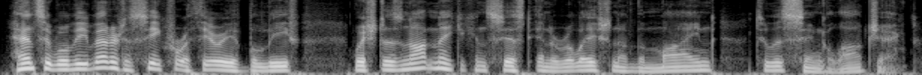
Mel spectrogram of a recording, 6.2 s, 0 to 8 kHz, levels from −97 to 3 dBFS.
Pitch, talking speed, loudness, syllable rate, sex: 130 Hz, 275 wpm, -21 LUFS, 7.0 syllables/s, male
